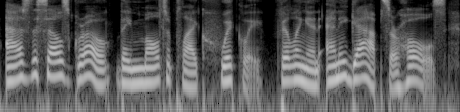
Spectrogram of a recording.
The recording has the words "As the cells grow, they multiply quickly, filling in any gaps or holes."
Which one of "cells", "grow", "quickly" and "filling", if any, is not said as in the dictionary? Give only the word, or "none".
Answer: none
